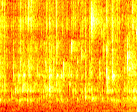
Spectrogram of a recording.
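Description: Whey pours and drips through a sieve while homemade ricotta drains, a soft, steady trickle with faint intermittent drips, close and quiet with no voices.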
